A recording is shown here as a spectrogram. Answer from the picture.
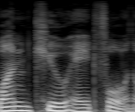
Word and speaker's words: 1Q84: In 2010, he wrote 1Q84. The title is taken from George Orwell's 1984. In Japanese, the letter Q and number 9 have the same pronunciation, so you can read it as 1984.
